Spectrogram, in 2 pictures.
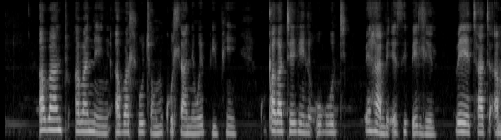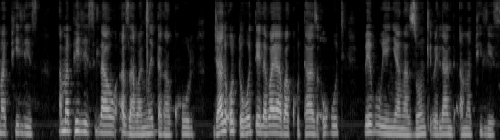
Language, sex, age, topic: North Ndebele, female, 25-35, health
